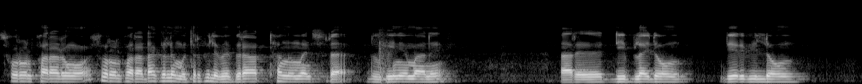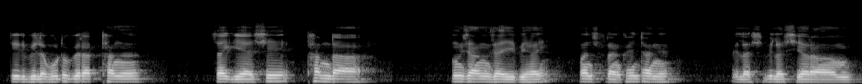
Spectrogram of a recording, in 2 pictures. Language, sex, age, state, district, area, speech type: Bodo, male, 18-30, Assam, Kokrajhar, urban, spontaneous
